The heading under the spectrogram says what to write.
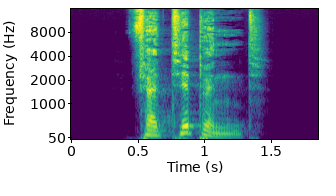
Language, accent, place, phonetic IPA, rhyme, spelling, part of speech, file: German, Germany, Berlin, [fɛɐ̯ˈtɪpn̩t], -ɪpn̩t, vertippend, verb, De-vertippend.ogg
- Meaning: present participle of vertippen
